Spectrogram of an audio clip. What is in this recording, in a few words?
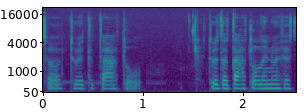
"dadl", Welsh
